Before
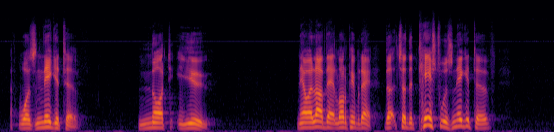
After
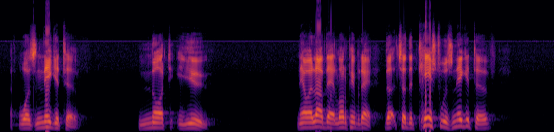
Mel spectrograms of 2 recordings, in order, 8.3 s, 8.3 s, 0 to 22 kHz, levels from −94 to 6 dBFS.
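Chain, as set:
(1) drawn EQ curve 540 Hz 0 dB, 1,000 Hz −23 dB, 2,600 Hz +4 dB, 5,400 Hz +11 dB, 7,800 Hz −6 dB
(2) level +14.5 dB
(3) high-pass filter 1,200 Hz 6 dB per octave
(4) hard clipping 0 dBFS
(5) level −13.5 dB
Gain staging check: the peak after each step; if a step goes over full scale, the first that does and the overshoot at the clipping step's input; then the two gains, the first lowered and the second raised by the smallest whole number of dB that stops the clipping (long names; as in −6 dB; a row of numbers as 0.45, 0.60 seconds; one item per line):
−6.0, +8.5, +7.0, 0.0, −13.5 dBFS
step 2, 7.0 dB
step 2 +7.5 dB, step 5 −6.5 dB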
